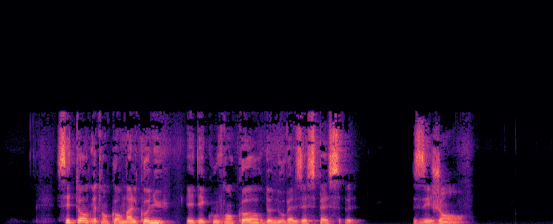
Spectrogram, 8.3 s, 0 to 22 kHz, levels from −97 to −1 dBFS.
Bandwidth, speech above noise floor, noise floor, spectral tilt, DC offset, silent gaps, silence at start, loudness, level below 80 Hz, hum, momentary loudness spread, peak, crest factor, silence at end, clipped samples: 11.5 kHz; 63 dB; -86 dBFS; -4.5 dB/octave; under 0.1%; none; 0.85 s; -23 LUFS; -58 dBFS; none; 10 LU; -6 dBFS; 20 dB; 1.35 s; under 0.1%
